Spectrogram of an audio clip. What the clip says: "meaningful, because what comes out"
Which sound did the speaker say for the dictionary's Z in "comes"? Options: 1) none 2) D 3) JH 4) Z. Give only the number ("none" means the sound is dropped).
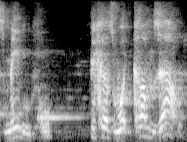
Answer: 4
